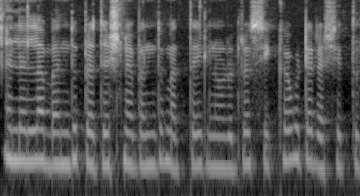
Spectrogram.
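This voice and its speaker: A woman's monotone, flat delivery. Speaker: vlogger. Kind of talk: vlog narration.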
